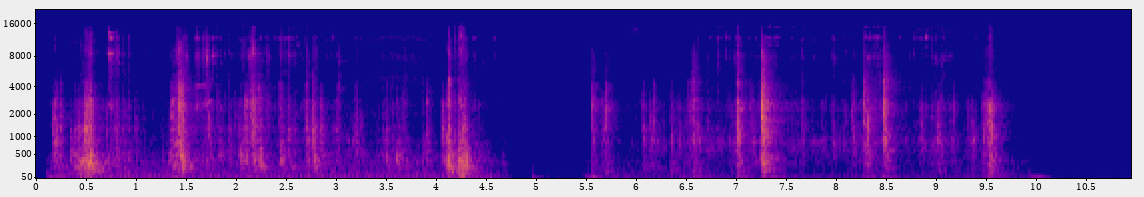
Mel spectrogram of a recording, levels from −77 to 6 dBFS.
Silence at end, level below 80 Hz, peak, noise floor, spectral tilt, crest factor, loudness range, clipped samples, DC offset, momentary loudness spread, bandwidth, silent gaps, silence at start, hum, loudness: 0.95 s; -60 dBFS; -6 dBFS; -81 dBFS; -2.5 dB/octave; 34 dB; 6 LU; under 0.1%; under 0.1%; 19 LU; 15.5 kHz; 4.87-4.95 s; 0.15 s; 60 Hz at -75 dBFS; -35 LUFS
